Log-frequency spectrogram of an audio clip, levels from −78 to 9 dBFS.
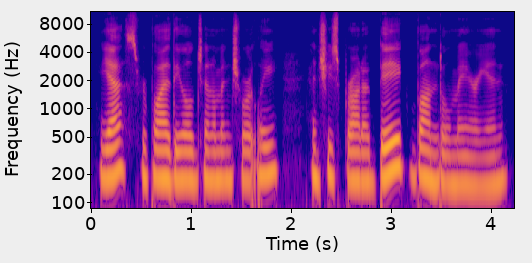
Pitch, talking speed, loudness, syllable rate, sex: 180 Hz, 185 wpm, -17 LUFS, 5.1 syllables/s, female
